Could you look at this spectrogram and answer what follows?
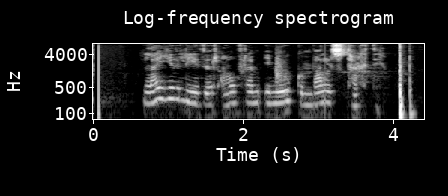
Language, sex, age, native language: Icelandic, female, 60-69, Icelandic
